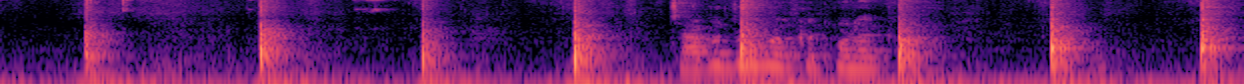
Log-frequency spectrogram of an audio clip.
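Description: Jaggery being crushed in a home kitchen with about nine loud, evenly spaced hard thumps, close up, while a voice speaks briefly between the strikes.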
